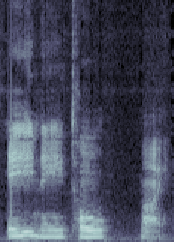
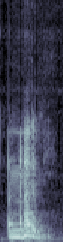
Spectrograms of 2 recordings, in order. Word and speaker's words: anatomy: we don't get that where is the stress in this word anatomy anatomy you can hear that the stress is on the second syllable the other syllables are spoken more quietly their unstressed Anatomy holds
